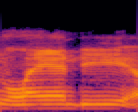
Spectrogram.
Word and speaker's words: Landi: And I'm Eric Landy. You can use my first name, Eric, E-R-I-K. That's spelled the right way. And Landy, L-A-N-D-I, first, last name.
